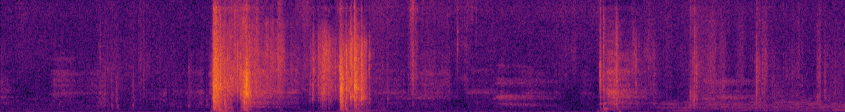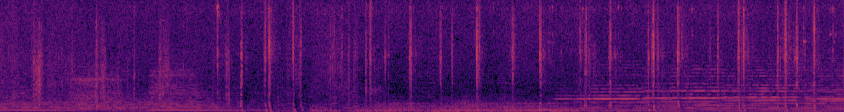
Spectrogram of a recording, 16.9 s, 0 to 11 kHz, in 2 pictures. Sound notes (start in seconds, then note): 2.3 weapon handle snapping; 7.3 dramatic music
